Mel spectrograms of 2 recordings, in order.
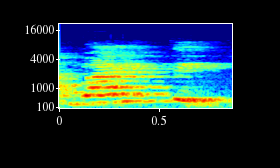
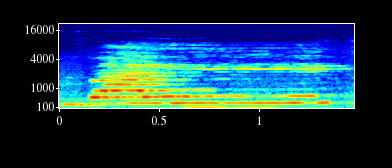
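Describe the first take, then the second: First: The word ends with an extra short vowel. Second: The word ends on a bare consonant. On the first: The speaker calls it wrong. "bukan dibaca baiti" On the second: The speaker calls it right. "tetapi dibacanya bait"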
